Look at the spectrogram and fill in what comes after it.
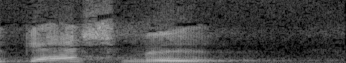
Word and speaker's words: Gashmu: The Arabic pronunciation of the man's name is given in chapter 6 and verse 6, where we have the U, Gashmu.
